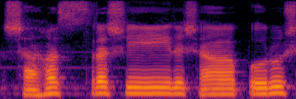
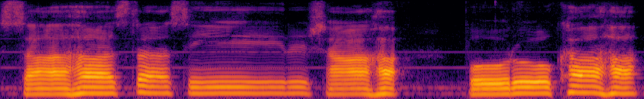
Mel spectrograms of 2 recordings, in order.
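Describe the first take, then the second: First: It is recited plainly with clear, even pronunciation. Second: The pitch jumps between high, low and middle. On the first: This is the refined form known today. "এই মন্ত্রটা আজকের ডেটে আমাদের কাছে খুব পরিষ্কার" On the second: This is the raw sound as first heard. "Just like এ ECG graph, এরকম করে একটা সাউন্ডের হাই পিচ, লো পিচ, মিডল পিচ"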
